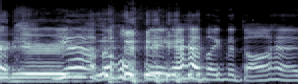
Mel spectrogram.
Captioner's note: laughing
